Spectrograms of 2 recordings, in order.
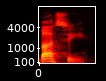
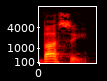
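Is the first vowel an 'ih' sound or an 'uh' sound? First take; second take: uh; uh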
